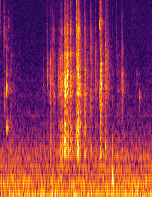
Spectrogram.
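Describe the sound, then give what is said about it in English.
Faint crunching and chewing of small milk chocolate cylinders with a shellac coating, a cluster of several quick, crisp bites and chews with no talking. “We'll open that up and have one of those first. They're little cylinders of chocolate.”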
